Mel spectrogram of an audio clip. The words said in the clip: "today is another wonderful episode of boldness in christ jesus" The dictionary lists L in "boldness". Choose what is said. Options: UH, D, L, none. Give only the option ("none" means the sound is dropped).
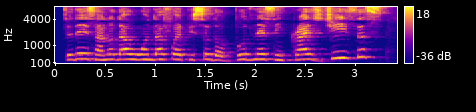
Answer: none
